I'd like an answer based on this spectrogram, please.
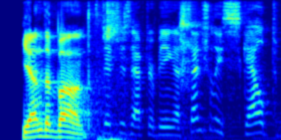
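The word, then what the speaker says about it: Jan de Bont: Director of photography Jean Debon. There's absolutely no way I pronounced that correctly. Jean Debon needed 120. Hey, it's Jan. Jan de Bond.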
